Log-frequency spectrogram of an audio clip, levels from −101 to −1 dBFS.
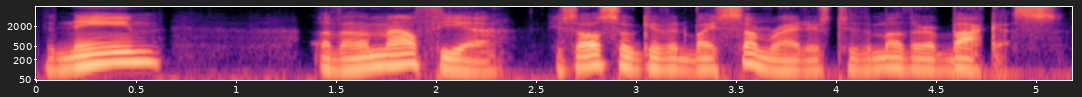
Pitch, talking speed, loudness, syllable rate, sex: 115 Hz, 175 wpm, -18 LUFS, 5.2 syllables/s, male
